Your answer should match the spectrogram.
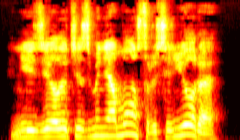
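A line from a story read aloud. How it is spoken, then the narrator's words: Smirking. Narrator (Russian): хмыкнул Габриэль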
